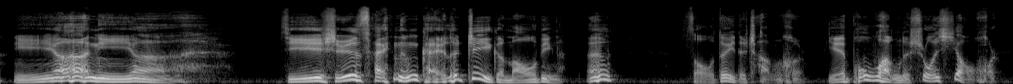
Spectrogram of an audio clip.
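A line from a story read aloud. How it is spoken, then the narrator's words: Hearty laughter. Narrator (Chinese): 乾隆哈哈大笑，说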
